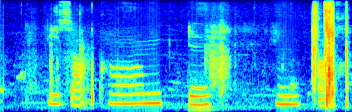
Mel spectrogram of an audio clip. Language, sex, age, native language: Icelandic, female, 8, Icelandic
